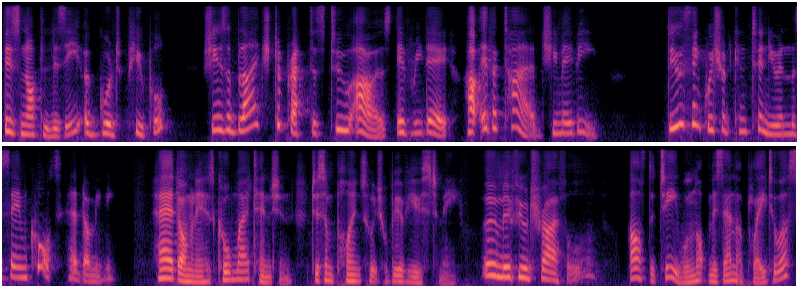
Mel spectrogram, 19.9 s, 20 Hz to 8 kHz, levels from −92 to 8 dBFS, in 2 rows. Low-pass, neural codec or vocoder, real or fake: 7.2 kHz; codec, 16 kHz, about 1 kbps, DyCAST, with the encoder's durations; fake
